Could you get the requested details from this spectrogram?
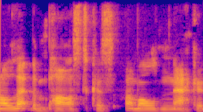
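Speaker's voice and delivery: normal talking voice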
